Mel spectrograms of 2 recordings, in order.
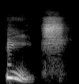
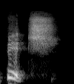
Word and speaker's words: beach: 啊，另外注意这个 beach 沙滩这个词，b e a c h，这个呃容易把它读成 bitch，这个不行，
